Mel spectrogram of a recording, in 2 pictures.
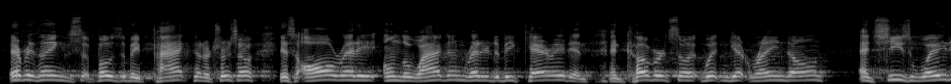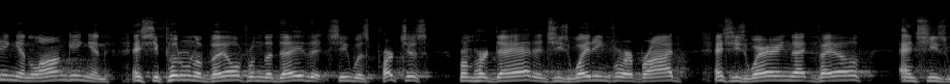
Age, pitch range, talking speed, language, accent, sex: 60-79, 130-195 Hz, 190 wpm, English, American, male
